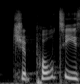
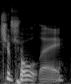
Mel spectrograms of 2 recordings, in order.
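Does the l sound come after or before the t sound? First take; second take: before; after. First: The l sound comes before the t. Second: The l sound comes after the t. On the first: The speaker calls it wrong. "sounds like Nick Nolte. And I don't like that" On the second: The speaker calls it right. "it's definitely Chipotle"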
